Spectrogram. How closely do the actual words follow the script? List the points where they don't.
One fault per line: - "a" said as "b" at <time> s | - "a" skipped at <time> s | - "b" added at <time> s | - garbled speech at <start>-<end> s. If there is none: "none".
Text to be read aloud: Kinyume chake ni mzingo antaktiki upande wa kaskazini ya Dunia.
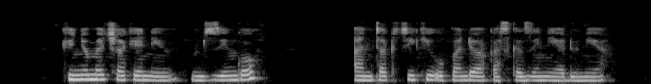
none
